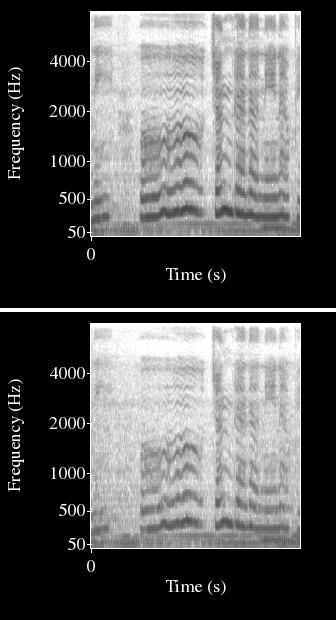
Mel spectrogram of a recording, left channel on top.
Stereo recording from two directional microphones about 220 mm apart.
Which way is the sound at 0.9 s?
50° left (ahead or behind).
